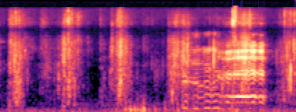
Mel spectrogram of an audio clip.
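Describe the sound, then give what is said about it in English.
Market lambs on a hobby farm give a few bleats, the loudest and clearest one near the end, over shuffling and rustling movement. “These are the actual market lambs that we're going to be selling. So we've got six of them here.”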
